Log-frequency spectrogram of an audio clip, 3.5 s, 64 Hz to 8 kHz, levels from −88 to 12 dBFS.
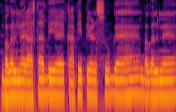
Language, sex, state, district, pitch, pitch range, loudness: Hindi, male, Bihar, West Champaran, 130 Hz, 125-130 Hz, -14 LUFS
